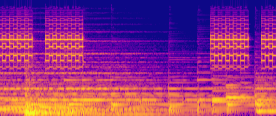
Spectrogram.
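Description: A mobile phone ringtone rings loudly in repeated bright melodic bursts, pausing between phrases, with background music continuing underneath and no speech during the ringing.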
